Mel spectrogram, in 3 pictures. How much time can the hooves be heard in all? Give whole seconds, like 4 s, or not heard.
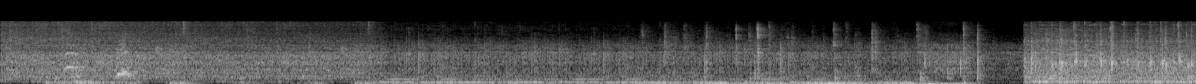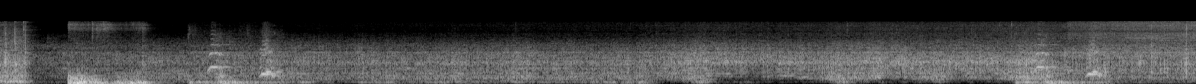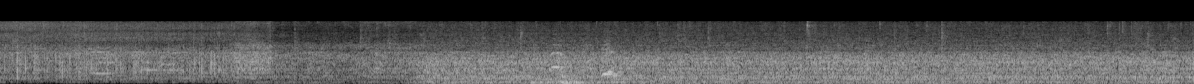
7 s.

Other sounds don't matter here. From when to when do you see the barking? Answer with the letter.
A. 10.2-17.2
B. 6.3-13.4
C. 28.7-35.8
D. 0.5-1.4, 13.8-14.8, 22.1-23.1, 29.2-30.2
D.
